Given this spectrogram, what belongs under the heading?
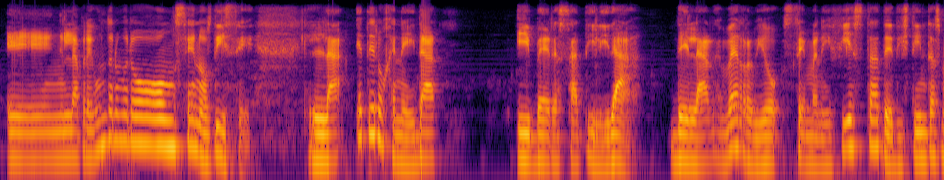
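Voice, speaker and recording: Bright-voiced man explaining exam answers. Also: mid-range voice. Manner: steady explanatory, asks and answers own questions. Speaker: teacher. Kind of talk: exam question walkthrough. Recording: dull lo-fi recording.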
